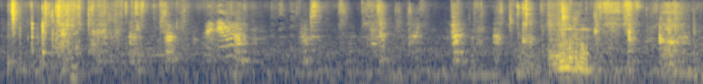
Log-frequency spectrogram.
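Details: Bull Terrier at play with a solid nylon-wrapped bicycle tyre it chews apart; heavy breathing and panting with scraping chewing sounds, a brief low whimper near the end.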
